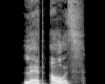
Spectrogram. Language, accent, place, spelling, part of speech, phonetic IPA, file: German, Germany, Berlin, lädt aus, verb, [ˌlɛːt ˈaʊ̯s], De-lädt aus.ogg
- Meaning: third-person singular present of ausladen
